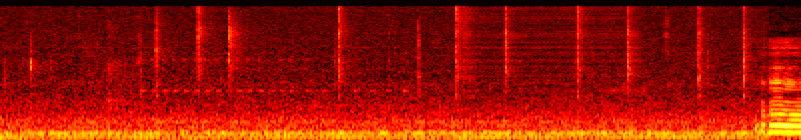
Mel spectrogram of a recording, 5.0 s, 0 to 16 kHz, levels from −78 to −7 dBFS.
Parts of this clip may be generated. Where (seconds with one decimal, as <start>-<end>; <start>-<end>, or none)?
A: 2.9-4.0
